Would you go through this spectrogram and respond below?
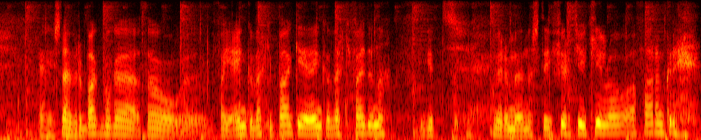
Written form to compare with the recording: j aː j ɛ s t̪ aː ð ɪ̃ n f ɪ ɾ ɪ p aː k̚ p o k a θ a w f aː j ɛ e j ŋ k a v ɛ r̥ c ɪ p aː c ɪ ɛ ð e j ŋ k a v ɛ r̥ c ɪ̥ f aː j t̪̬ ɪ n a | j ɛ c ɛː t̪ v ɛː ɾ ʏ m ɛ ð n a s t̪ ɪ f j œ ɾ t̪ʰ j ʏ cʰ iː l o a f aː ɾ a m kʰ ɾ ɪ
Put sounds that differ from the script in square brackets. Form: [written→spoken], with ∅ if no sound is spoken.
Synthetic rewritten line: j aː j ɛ s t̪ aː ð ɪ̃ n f ɪ ɾ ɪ p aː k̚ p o k a θ a w f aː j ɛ e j ŋ k a v ɛ r̥ c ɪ p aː c ɪ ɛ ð e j ŋ k a v ɛ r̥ c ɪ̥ f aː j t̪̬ ɪ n a | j ɛ c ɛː t̪ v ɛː ɾ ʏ m ɛ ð n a s t̪ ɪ f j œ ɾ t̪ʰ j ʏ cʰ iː l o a f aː ɾ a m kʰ ɾ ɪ

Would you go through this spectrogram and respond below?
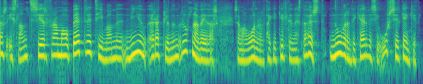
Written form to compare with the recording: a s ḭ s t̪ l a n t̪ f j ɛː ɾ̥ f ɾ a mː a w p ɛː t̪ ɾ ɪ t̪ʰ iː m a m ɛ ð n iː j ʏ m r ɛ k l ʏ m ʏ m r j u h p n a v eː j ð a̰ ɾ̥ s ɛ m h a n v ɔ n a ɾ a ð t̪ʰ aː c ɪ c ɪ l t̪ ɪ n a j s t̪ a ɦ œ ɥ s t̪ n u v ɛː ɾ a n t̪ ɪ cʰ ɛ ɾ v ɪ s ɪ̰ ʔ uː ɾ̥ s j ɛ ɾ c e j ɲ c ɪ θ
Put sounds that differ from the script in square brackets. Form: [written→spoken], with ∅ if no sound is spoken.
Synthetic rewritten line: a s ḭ s t̪ l a n t̪ [f→s] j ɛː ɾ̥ f ɾ a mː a w p ɛː t̪ ɾ ɪ t̪ʰ iː m a m ɛ ð n iː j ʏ m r ɛ k l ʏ m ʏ m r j u h p n a v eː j ð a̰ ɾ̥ s ɛ m h a n v [ɔ→ɔː] n a ɾ a ð t̪ʰ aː c ɪ c ɪ l t̪ ɪ n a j s t̪ a ɦ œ ɥ s t̪ n u v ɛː ɾ a n t̪ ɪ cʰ ɛ ɾ v ɪ s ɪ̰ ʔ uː ɾ̥ s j ɛ ɾ c e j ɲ c ɪ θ

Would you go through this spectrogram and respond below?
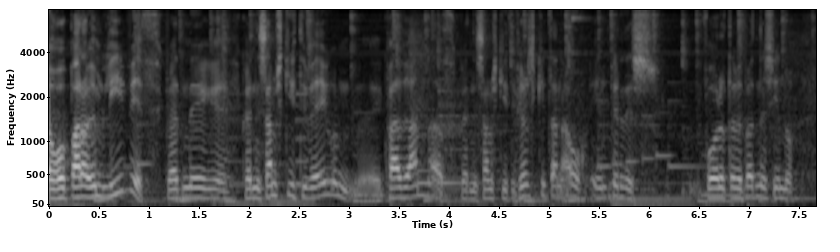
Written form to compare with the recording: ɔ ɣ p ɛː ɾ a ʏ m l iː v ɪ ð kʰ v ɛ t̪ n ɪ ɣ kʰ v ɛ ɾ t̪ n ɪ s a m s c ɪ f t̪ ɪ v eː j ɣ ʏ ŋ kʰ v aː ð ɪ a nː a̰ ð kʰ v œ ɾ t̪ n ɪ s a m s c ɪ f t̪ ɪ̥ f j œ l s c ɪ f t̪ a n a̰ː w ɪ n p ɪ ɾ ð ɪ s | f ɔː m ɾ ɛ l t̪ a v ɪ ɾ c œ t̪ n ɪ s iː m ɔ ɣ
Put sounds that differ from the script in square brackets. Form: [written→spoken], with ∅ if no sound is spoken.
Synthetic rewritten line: ɔ ɣ p [ɛː→aː] ɾ a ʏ m l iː v ɪ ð kʰ v ɛ t̪ n ɪ ɣ kʰ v ɛ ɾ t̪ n ɪ s a m s c ɪ f t̪ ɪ v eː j ɣ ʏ [ŋ→m] kʰ v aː ð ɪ a nː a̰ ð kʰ v [œ→ɛ] ɾ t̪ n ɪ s a m s c ɪ f t̪ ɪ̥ f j œ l s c ɪ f t̪ a n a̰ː w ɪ n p ɪ ɾ ð ɪ s | f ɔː [m→∅] ɾ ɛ l t̪ a v ɪ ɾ [c→p] œ t̪ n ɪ s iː [m→n] ɔ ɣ

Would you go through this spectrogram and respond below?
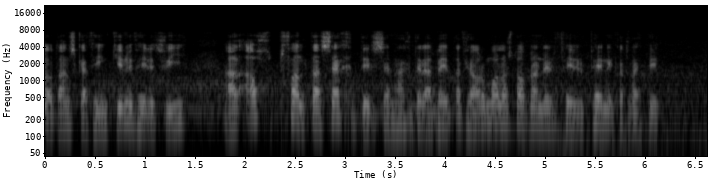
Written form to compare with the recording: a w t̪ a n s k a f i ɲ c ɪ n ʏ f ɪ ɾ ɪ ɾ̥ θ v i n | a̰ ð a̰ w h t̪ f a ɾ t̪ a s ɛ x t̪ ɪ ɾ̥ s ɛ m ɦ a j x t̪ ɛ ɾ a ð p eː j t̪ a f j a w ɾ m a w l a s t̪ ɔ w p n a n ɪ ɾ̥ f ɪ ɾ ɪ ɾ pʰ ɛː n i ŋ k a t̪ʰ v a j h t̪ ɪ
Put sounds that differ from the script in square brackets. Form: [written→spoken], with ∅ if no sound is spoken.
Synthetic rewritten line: a w t̪ a n s k a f i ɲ c ɪ n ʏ f ɪ ɾ ɪ ɾ̥ θ v i [n→∅] | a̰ ð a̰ w h t̪ f a [ɾ→l] t̪ a s ɛ x t̪ ɪ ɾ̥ s ɛ m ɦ a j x t̪ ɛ ɾ a ð p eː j t̪ a f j a w ɾ m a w l a s t̪ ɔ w p n a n ɪ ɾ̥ f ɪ ɾ ɪ ɾ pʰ ɛː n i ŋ k a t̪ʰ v a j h t̪ ɪ

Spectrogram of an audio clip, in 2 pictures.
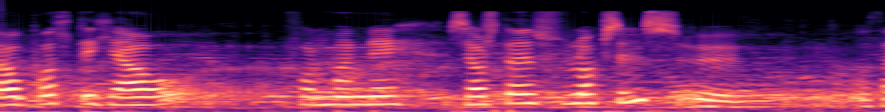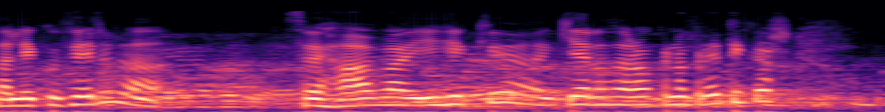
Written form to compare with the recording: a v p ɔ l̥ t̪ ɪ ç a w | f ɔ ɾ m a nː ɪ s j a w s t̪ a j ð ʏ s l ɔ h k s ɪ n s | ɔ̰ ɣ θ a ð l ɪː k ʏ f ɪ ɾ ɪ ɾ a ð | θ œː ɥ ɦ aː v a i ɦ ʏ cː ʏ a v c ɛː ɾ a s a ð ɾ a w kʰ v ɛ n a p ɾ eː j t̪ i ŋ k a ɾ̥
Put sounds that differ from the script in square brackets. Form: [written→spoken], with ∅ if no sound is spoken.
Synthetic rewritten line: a [v→w] p ɔ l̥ t̪ ɪ ç a w | f ɔ ɾ m a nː ɪ s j a w s t̪ a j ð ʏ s l ɔ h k s ɪ n s | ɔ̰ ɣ θ a ð l ɪː k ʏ f ɪ ɾ ɪ ɾ a ð | θ [œː→œ] ɥ ɦ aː v a i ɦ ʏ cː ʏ a [v→ð] c ɛː ɾ a [s→θ] a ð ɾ a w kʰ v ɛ n a p ɾ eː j t̪ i ŋ k a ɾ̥

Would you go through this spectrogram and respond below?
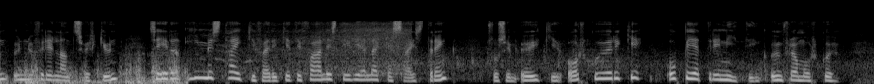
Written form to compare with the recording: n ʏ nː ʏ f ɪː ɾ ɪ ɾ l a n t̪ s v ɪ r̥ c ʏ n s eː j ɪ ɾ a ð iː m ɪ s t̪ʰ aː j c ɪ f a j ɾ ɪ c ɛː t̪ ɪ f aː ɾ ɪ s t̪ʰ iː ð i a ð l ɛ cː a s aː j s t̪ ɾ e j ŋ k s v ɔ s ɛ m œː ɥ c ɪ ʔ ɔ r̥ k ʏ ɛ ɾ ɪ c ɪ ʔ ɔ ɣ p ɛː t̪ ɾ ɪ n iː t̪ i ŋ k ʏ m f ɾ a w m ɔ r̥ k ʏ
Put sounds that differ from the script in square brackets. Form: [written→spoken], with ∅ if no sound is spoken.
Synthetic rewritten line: n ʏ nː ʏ f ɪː ɾ ɪ ɾ l a n t̪ s v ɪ r̥ c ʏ n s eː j ɪ ɾ a ð iː m ɪ s t̪ʰ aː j c ɪ f a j ɾ ɪ c ɛː t̪ ɪ f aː [ɾ→l] ɪ s [t̪ʰ→t̪] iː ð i a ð l ɛ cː a s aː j s t̪ ɾ e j ŋ k s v ɔ s ɛ m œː ɥ c ɪ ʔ ɔ r̥ k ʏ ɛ ɾ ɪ c ɪ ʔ ɔ ɣ p ɛː t̪ ɾ ɪ n iː t̪ i ŋ k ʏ m f ɾ a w m ɔ r̥ k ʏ

